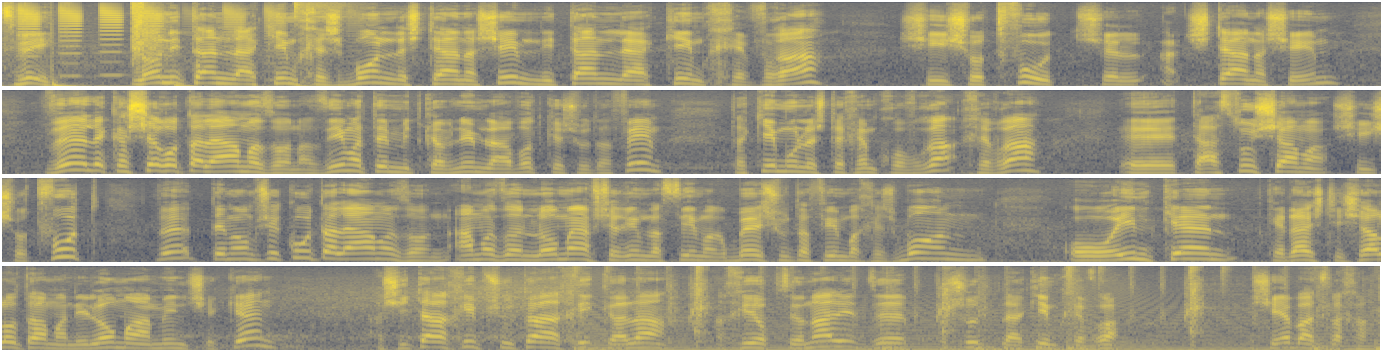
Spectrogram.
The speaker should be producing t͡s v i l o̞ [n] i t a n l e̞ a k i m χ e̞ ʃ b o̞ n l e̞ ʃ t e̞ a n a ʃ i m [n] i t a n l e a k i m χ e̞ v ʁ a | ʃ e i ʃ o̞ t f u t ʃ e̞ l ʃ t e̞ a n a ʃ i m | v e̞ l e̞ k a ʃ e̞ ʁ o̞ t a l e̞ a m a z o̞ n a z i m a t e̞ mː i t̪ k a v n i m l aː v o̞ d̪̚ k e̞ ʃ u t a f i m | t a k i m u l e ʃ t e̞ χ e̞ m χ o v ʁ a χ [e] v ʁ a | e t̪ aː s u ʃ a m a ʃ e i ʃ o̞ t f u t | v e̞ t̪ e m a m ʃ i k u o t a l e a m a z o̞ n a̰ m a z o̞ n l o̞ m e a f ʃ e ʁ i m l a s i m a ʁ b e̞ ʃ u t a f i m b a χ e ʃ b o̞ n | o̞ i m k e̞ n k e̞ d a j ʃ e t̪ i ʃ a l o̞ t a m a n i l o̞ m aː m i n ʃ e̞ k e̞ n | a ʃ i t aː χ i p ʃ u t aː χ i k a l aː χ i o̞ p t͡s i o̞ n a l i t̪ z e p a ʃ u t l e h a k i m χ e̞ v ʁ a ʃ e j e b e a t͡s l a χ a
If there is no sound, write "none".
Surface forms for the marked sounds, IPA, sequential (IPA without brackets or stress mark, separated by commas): n, n, e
